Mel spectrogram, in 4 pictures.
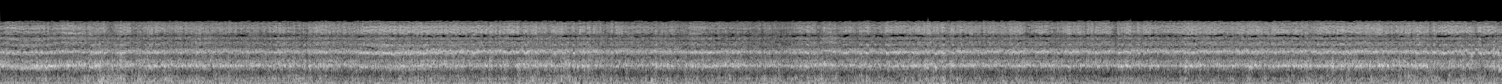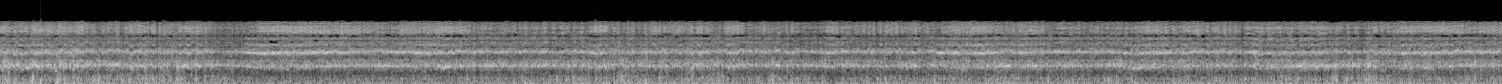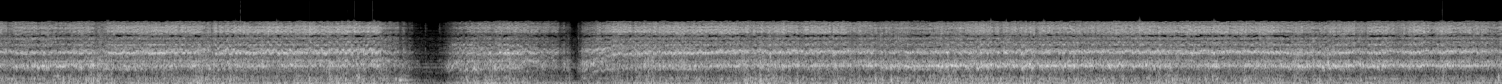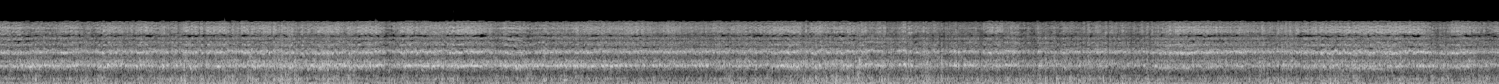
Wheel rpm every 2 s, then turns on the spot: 230, 230, 230, 240, 230, 240, 230, 230, 230, 230, 230, 240, 230, 220, 220, 210, 180, 90, 200, 230, 230, 230, 230, 230, 230, 230, 230, 240, 230, 220.
none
